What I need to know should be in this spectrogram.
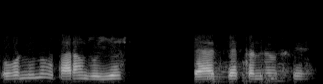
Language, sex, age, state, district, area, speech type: Hindi, male, 45-60, Rajasthan, Karauli, rural, conversation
